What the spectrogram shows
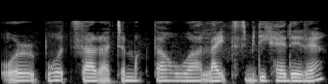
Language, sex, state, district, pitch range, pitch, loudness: Hindi, female, Arunachal Pradesh, Papum Pare, 170-175 Hz, 170 Hz, -16 LUFS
